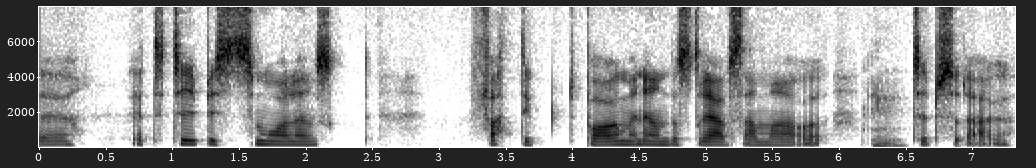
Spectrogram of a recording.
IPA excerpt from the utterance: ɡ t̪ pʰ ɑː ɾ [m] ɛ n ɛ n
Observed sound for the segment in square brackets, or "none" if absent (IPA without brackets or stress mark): m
